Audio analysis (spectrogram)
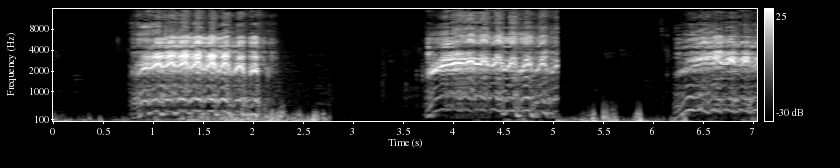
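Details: Arabian horse neighing loudly in three strong, rasping, vibrating bursts, each lasting one to one and a half seconds, with short silent or quiet breaks between them.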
